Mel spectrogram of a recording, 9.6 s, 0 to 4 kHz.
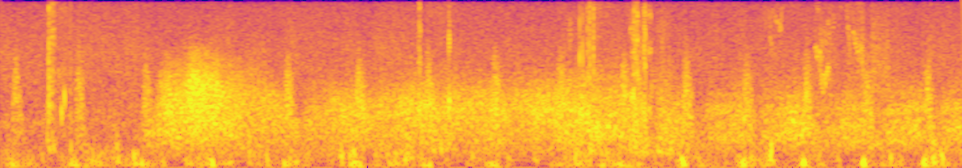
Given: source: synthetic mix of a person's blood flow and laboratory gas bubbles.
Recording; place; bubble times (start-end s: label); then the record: Doppler ultrasound of blood flow; subclavian vein
0.45-0.74 s: bubbles
4.10-4.57 s: bubbles
5.57-6.13 s: bubbles
6.26-6.75 s: bubbles
From the record:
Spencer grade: 2 (many but less than half of the cardiac periods contain bubble signals, singularly or in groups); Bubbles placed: anywhere in the cardiac cycle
